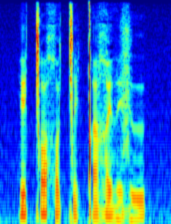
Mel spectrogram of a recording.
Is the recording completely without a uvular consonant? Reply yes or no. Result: no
